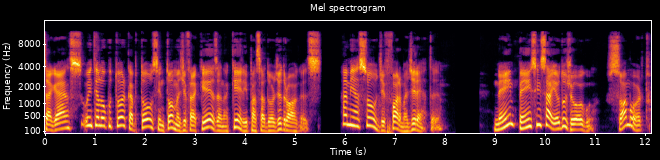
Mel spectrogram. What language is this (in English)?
Portuguese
